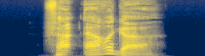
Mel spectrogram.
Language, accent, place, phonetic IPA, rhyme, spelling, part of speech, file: German, Germany, Berlin, [fɛɐ̯ˈʔɛʁɡɐ], -ɛʁɡɐ, verärger, verb, De-verärger.ogg
- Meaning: inflection of verärgern: 1. first-person singular present 2. singular imperative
